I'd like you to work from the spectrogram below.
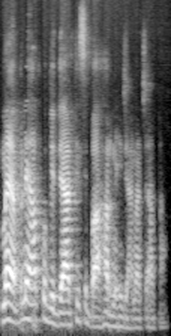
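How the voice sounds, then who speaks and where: Earnest man in his thirties, lively pitch. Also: highs cut off. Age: 30s. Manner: earnest, reflective, recites verse slowly with rising emphasis. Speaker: poet guest. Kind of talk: conversational interview with poetry recitation.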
